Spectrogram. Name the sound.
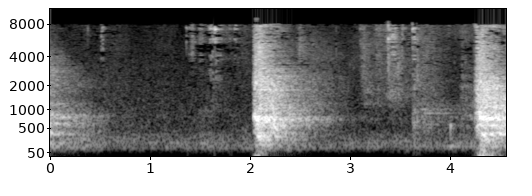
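sneeze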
